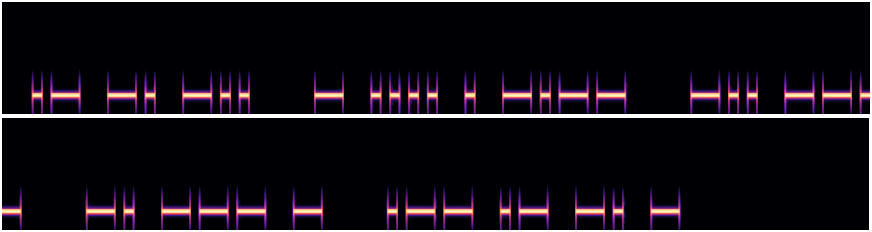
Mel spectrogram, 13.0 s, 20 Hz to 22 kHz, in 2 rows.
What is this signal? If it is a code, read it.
Morse code, heard as a keyed tone, about 17 wpm, 700 Hz. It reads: AND THEY DO NOT WANT
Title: Sets of 5 Words Encore2 17wpm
